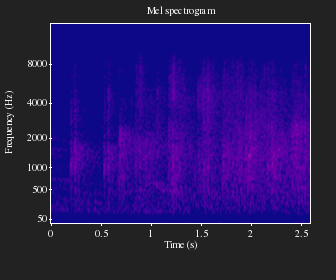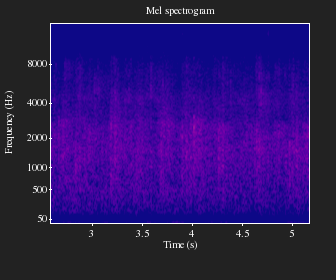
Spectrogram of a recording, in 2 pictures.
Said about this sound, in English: Now you're clapping, but you know that that has implications.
